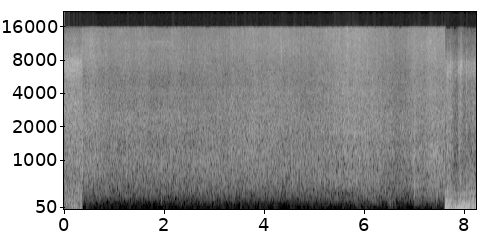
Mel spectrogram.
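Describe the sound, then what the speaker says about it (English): A Lagoon 42 catamaran punches into waves against a headwind of up to 25 knots near Palermo, a continuous broad wash of water and wind rush at steady loudness before a sudden louder gust at the end. "we just got hit by the headwinds up to 25 knots, hitting directly into the waves"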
